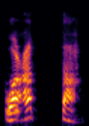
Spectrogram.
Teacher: এই দালটা না পড়ে তাকে তাজদিদ দিয়ে ডাবল পড়া হচ্ছে, কারণ দাল এবং তা একই মাখরাজ কিন্তু সিফাত ভিন্ন। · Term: ইদগামে মুতাজানিসাইন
